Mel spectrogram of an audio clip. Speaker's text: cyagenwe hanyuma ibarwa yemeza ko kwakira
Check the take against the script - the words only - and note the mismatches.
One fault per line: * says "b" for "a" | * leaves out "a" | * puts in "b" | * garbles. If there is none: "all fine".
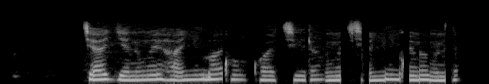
* leaves out "ibarwa yemeza"
* garbles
